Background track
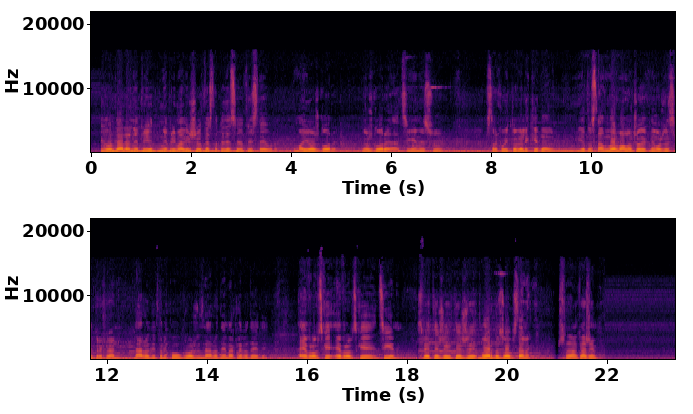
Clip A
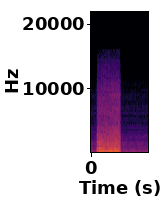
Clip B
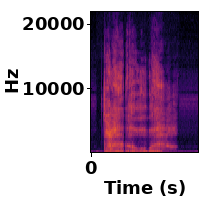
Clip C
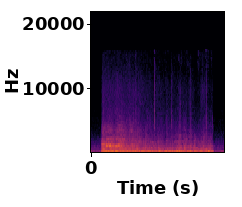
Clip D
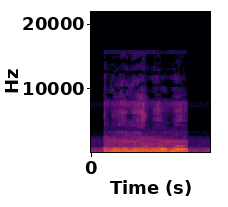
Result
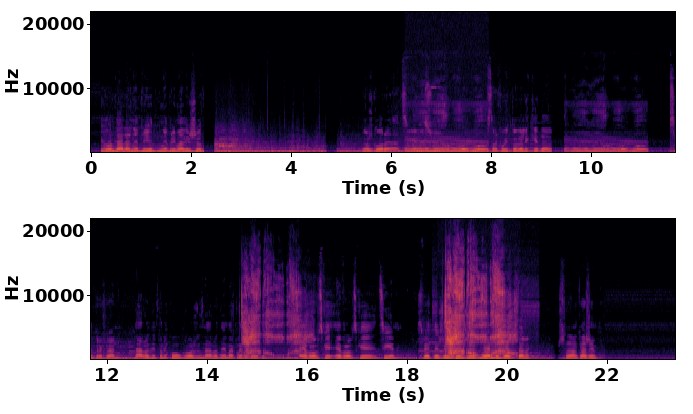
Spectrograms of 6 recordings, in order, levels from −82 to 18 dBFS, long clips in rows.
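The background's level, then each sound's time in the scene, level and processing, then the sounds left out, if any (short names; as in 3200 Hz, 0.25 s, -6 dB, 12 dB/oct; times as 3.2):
background track -11.5 dB
2.26 replace with C -13.5 dB
6.02 add D -9.5 dB + bit-crush 8-bit
9.21 replace with D -13.5 dB
14.43 add B -12.5 dB, fades 0.10 s + bell 3900 Hz +6 dB 1.4 oct
18.5 add B -2 dB
not used: A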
